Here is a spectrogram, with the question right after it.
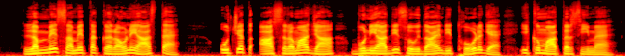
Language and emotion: Dogri, neutral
